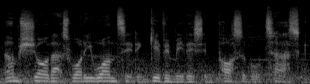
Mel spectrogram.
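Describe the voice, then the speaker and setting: An actor playing a worried, grumbling soldier bodyguard in a fantasy game. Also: male voice, medium pitch, fairly quick, natural voice. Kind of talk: scripted fantasy game dialogue. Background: music.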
